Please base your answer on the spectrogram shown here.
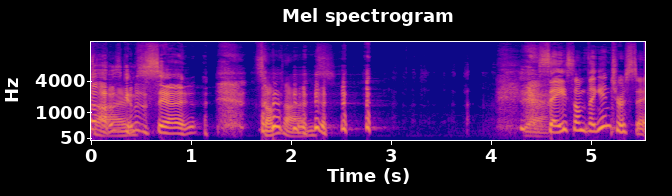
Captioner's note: laughs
